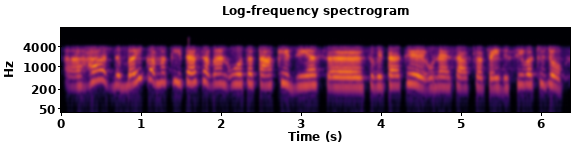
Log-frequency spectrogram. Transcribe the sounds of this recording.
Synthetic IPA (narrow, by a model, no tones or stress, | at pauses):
ɦaːɓɐikɐmə̆k̪ʰiːt̪ʰasɐɠʱənɪ̆ʊɦot̪ɐt̪ɐʋ̤ãkʰeːd͡ʑiːə̃ssʊʋɪd̪ʱat̪ʰieʊnəɦɪsaːbsãt̪ɐ̃ĩɗɪsiʋɐʈʰɪ̆d͡ʑoː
